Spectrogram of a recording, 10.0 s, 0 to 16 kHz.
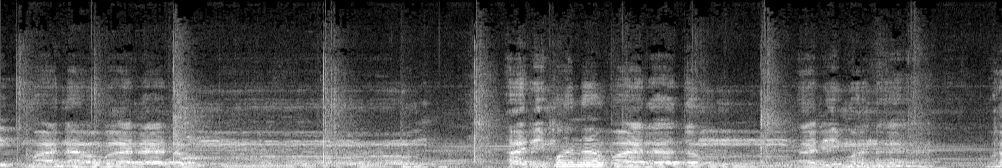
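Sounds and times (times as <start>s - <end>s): continuous drone: 0.0s - 10.0s
man singing a long note: 0.0s - 10.0s.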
